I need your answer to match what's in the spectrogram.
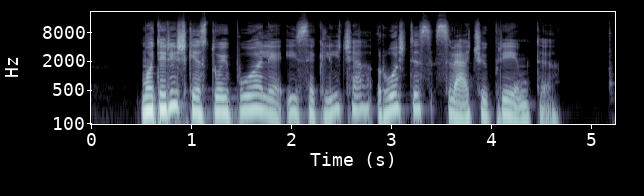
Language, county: Lithuanian, Alytus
